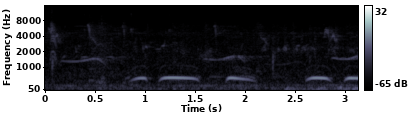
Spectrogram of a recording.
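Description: A peahen gives short, arched, mid-pitched honking notes, five in under three seconds and partly paired, while a thin whistle from another bird sounds faintly behind.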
